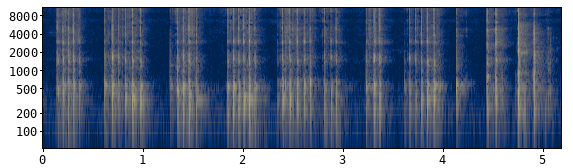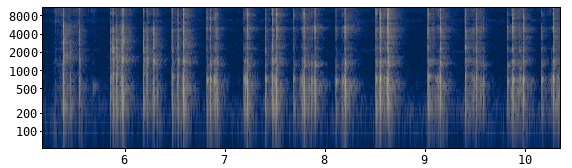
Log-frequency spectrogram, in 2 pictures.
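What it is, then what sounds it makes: Empty plastic water bottle. An empty, hollow, clear plastic water bottle is held in the hands while a thin tool scratches along its side, then across its ridged bottom. The result is a steady series of short, dry, rasping scratch bursts with a hollow midrange body, bright crackly edges and no ringing between strokes.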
